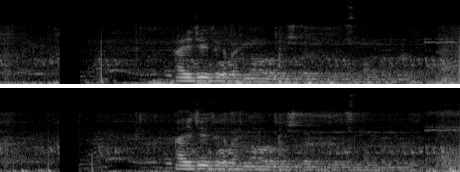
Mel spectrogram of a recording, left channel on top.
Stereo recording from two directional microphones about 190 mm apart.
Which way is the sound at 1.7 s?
45° left (ahead or behind).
